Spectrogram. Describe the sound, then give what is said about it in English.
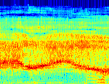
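A voice lets out a loud, sustained, raspy scream imitating a drake's triumphant shriek, steady and strained for about two seconds with a slight rise and fall in pitch. “and then like rises up onto her like back legs, claws in the air, going like.”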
